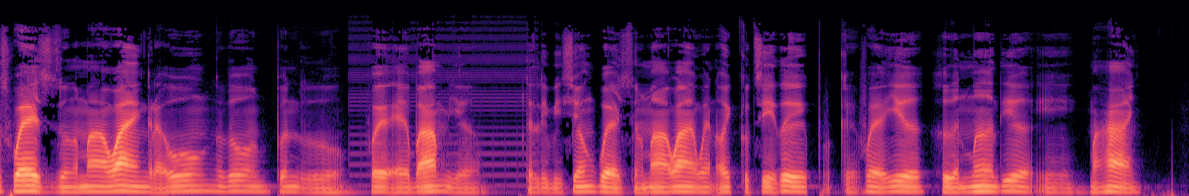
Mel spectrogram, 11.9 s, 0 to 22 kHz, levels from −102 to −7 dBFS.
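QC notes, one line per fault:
3.50–5.39 s, GSM phone buzz. A hard, raspy buzz at 217 Hz with many harmonics sits under the speech. It stays steady, which fits a nearby phone on a call. Its radio bursts are rectified in the audio circuit. Level is about 28 dB below the signal.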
